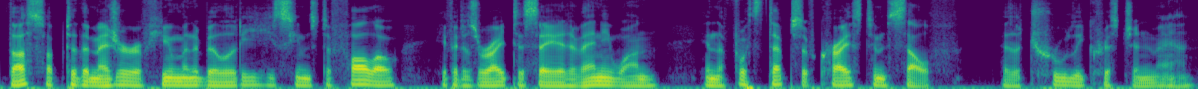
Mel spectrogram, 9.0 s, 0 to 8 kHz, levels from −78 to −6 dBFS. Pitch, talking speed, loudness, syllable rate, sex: 85 Hz, 220 wpm, -19 LUFS, 5.8 syllables/s, male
